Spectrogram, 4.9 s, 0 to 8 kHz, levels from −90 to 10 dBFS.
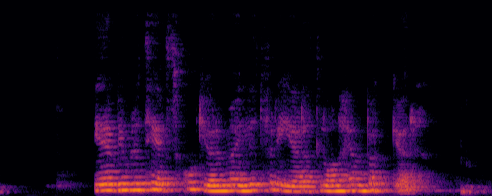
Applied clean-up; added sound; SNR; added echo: none; none; none; reverberation time 0.7 s.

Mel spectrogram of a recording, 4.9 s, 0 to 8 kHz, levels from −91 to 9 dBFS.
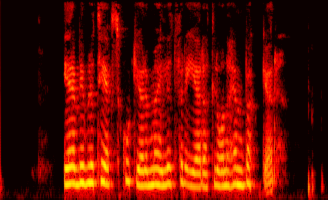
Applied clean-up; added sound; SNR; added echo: none; none; none; none.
